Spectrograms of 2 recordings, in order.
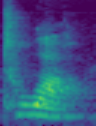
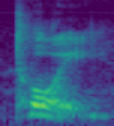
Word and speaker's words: toi: OI is pronounced wa. Par exemple, toi, roi, noir. Do not pronounce OI, oi. For instance, you have to say toi. Do not say toi.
